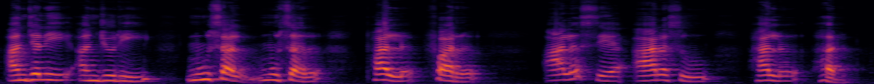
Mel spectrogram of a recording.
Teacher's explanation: भोजपुरी आदि की भाति अवधि में ल के स्थान पर रा हो जाता है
